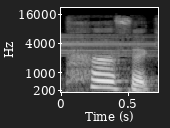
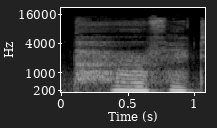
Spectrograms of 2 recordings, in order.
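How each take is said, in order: First: Higher, louder, falling cry of approval; pleased exclamation. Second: Soft, drawn-out lion purr. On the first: Hornbill approves the animals' bed, pleased exclamation. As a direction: call it out, pleased with the work. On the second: Lion settles on the grass bed, purred. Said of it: "he purred". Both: A narrator's reading.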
